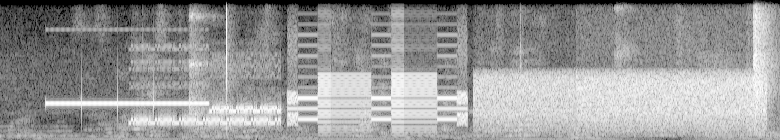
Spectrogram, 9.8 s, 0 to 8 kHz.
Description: Dial-up modem handshake (V.34 or later), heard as a whistle, warbles, then hiss, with the noise of a crowd indoors.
